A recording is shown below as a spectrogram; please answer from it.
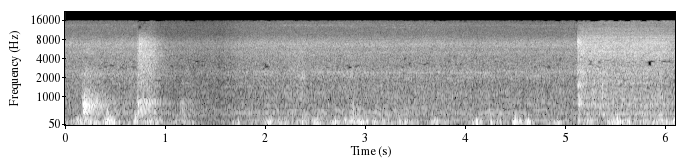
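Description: Compressed air hissing from the pneumatic clamps of a UPVC profile welding machine. A short puff comes about a second in. A loud, steady hiss starts suddenly near the end as the pressure plates close down on the profile.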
